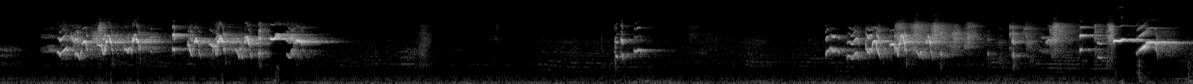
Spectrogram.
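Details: Cockatiel exploring a house indoors, singing in two bursts of fast, chattering, warbled notes with squeaky whistled phrases, separated by a few seconds of near silence; a sharp rising whistle near the end.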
